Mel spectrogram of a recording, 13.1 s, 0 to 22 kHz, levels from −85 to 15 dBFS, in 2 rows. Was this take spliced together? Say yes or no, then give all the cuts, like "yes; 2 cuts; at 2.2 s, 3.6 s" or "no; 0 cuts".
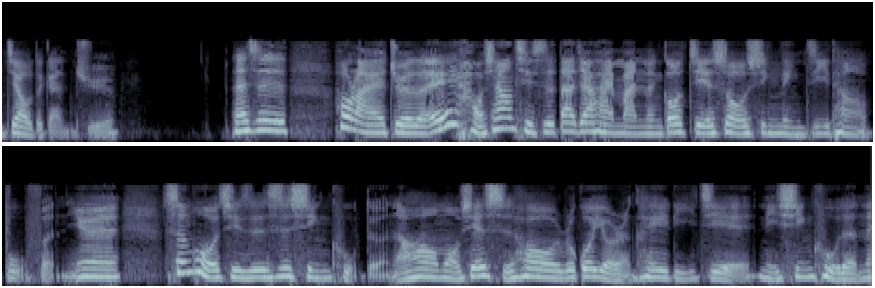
no; 0 cuts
